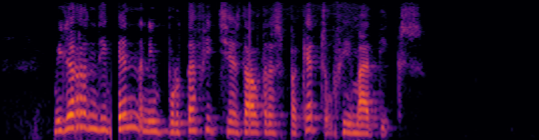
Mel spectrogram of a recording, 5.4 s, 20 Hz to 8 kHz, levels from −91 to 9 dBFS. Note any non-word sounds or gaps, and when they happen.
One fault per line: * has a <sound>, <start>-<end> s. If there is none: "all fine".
* has a dropout, 1.1-1.2 s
